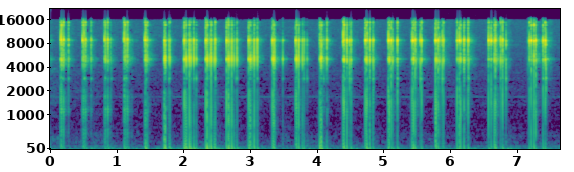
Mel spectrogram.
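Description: An empty small round clear glass dish with glass bead feet is tapped with long nails on the rim and underside. It gives a quick, uneven series of bright, high, glassy clinks with almost no ring after each tap.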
